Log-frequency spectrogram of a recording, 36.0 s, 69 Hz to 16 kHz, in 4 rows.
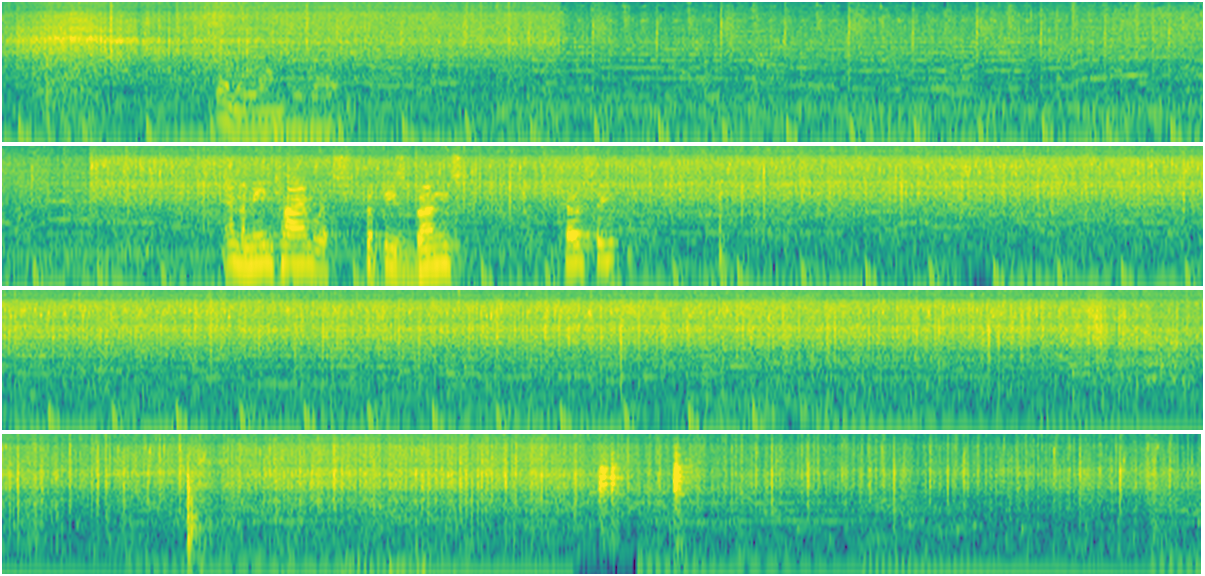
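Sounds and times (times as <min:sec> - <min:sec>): burger patty sizzling: 0:00.0 - 0:36.0.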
